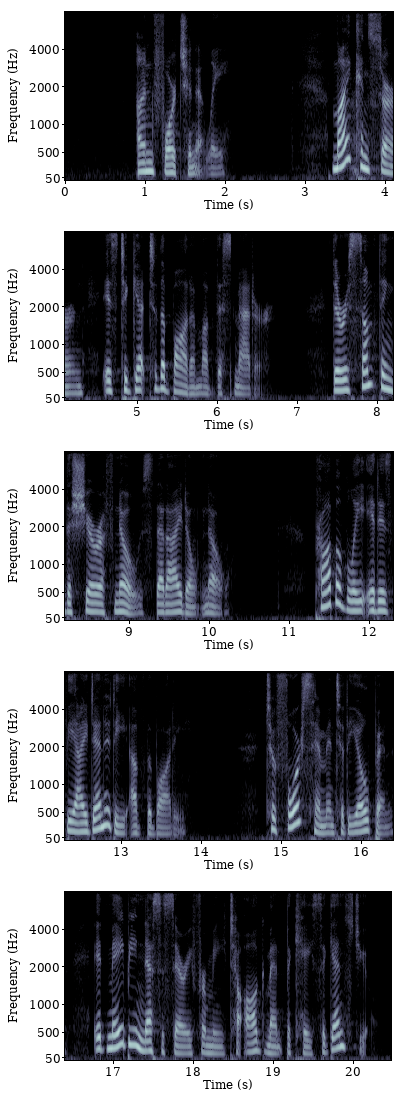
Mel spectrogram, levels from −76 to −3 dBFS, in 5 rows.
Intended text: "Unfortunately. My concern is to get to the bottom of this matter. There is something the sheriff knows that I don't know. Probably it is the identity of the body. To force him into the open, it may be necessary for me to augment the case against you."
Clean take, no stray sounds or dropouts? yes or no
yes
